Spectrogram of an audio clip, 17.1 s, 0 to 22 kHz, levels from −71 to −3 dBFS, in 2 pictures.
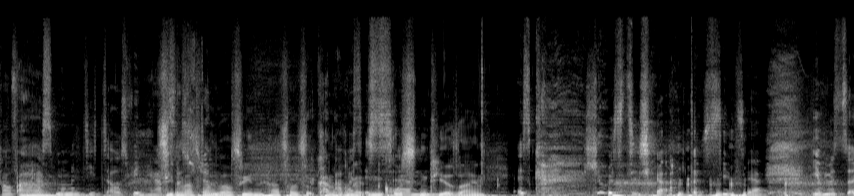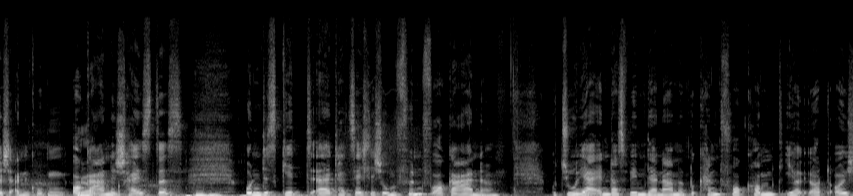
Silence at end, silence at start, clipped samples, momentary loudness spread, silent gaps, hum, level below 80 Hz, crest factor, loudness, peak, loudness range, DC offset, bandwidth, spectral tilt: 0 s; 0 s; under 0.1%; 9 LU; none; none; -26 dBFS; 14 dB; -19 LUFS; -4 dBFS; 5 LU; under 0.1%; over 20 kHz; -5.5 dB/octave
